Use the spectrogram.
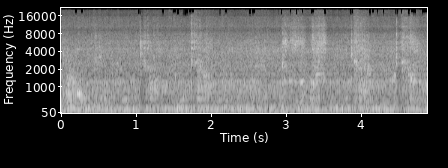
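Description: Ground red chili, turmeric and coriander stirred and fried in a pan, a steady close sizzle broken by repeated scraping strokes of a spatula at irregular intervals.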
